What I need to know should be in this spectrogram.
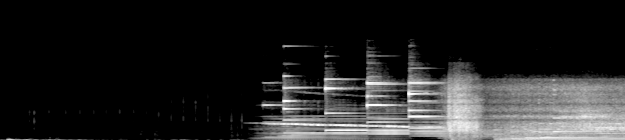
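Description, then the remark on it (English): After a few seconds of near silence, bright ringing bells strike in several quick bursts, then swell into a dense, shimmering wash of jingling tones that holds steady to the end. “Are those bells or is that like...”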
